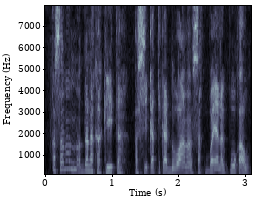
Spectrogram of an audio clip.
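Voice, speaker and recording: Woman acting a suspicious, expressive melodrama character. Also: fairly high pitch, quick pace, no echo. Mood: anxious. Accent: Ilocano. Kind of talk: Ilocano radio drama acting.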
